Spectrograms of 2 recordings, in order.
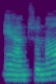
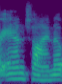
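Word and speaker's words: angina: the difference is between anga or anggina both are correct pronunciations and heart attack.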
